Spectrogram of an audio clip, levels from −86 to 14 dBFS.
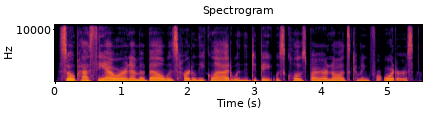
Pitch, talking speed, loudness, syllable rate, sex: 220 Hz, 205 wpm, -16 LUFS, 5.8 syllables/s, female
